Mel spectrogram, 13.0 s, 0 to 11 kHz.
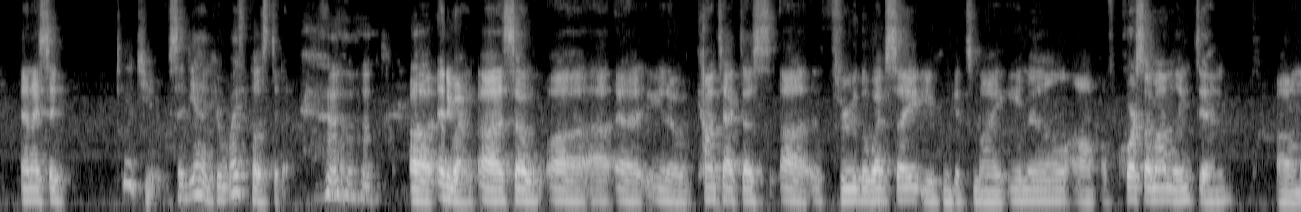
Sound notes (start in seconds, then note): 3.1 laughs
